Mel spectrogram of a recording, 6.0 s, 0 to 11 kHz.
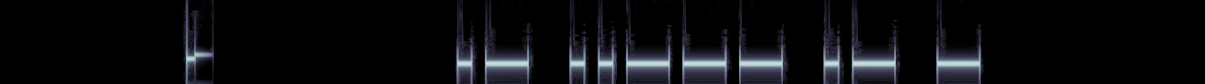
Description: Morse code, heard as a keyed tone, about 17 wpm, 700 Hz. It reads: A2AT
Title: Common Cut Numbers - 4-Digit 17wpm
